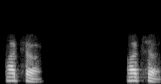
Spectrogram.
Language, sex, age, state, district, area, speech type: Bengali, male, 45-60, West Bengal, North 24 Parganas, urban, conversation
